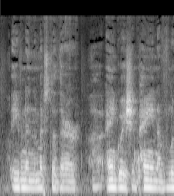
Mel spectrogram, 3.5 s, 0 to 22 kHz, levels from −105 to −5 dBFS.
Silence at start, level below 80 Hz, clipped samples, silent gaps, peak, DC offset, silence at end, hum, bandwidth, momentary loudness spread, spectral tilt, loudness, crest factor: 0.2 s; -44 dBFS; under 0.1%; none; -2 dBFS; under 0.1%; 0 s; none; 16 kHz; 13 LU; -6 dB/octave; -17 LUFS; 14 dB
